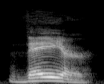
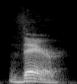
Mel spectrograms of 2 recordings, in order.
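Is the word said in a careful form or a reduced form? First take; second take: careful; reduced. First: The word is said in a careful, full form. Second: The word is said in a quick, reduced form. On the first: The speaker calls it right. "realmente la pronunciación correcta es their" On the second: The speaker calls it wrong. "Cuando estamos hablando rápido, muchas veces decimos nada más there"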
